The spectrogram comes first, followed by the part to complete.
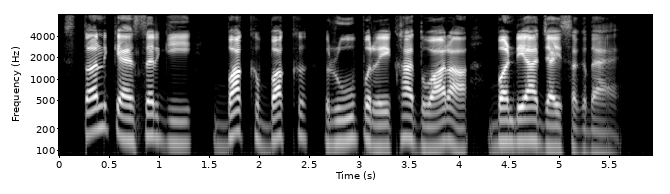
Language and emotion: Dogri, neutral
